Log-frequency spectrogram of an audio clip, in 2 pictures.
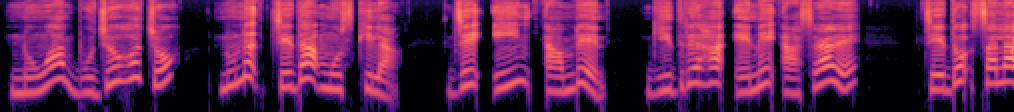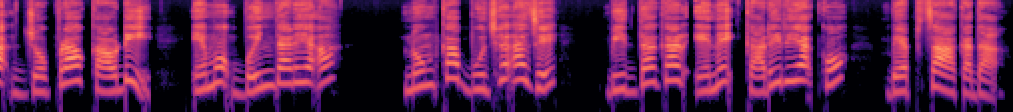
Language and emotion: Santali, disgusted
